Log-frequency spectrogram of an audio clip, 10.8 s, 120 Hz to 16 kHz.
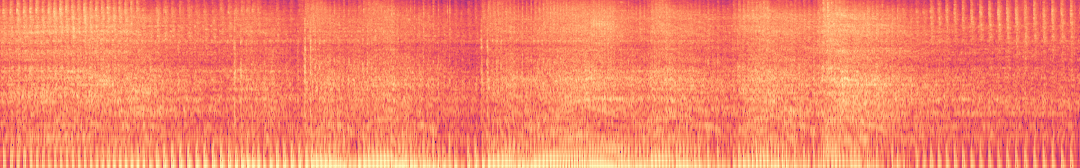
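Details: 2007 Honda Rancher ATV whose OEM muffler had grown loud, now fitted with a second welded-on muffler: low, even single-cylinder thump, muted and smooth with throttle; normal running with quiet exhaust.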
